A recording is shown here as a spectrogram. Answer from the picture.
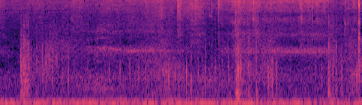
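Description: Footsteps crunching on trodden snow at an uneven walking pace, over a steady low rumble.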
